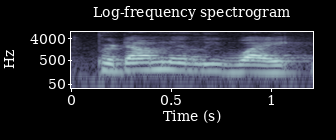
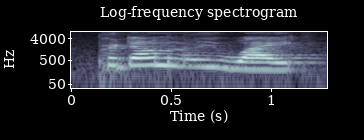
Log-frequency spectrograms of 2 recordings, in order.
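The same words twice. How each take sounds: First: Said in the usual way. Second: Higher, louder punch on Predominantly; stressed repeat. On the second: Acted. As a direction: lean hard on "Predominantly".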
